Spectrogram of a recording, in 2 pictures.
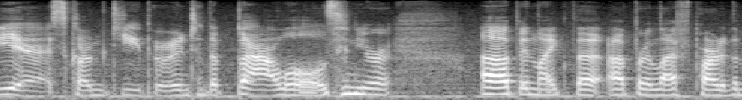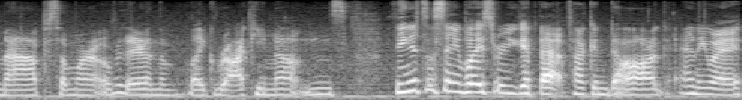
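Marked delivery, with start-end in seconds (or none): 0.0-2.3 slow, deep-from-below demonic voice. Retelling a game where a voice calls you underground, demonic voice. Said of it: "this like demonic voice that was like".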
